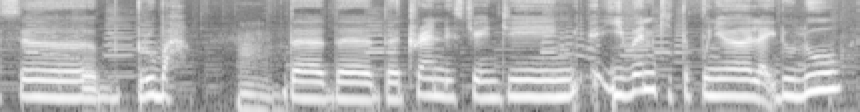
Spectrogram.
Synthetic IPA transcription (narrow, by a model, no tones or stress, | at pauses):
sə | bəɾubah | d̪əd̪əd̪ətɾɛ̃ndɪst͡ʃẽnd͡ʒɪ̃ŋivə̃nkit̪əpuɲalajk̚dulu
